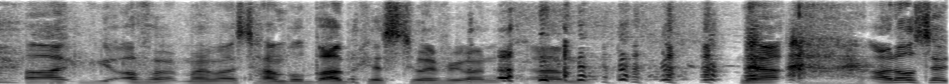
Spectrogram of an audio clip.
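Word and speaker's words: bupkis: I went, oh, sorry, and he went, it's bubkus. That was his only problem, was we weren't pronouncing it right.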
